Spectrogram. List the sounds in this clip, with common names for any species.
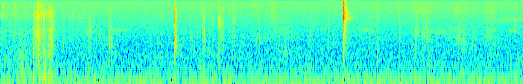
forest ambience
